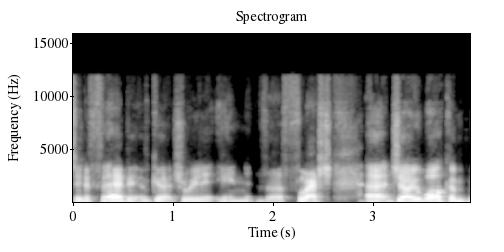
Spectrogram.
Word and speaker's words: Geertruida: Secondly, it's probably worth Villa fans knowing how to pronounce his name. It's quite a tricky one. It's actually Geertruida, which is very, very difficult.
